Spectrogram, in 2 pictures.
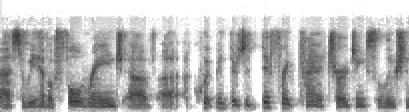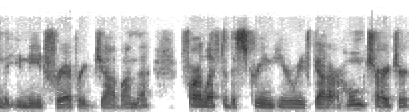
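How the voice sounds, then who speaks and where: Over a quiet background, a medium-pitched man speaks at a very fast pace with hardly any pauses and ordinary pitch variation. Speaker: policy director at EV charging company, panelist. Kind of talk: webinar presentation.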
